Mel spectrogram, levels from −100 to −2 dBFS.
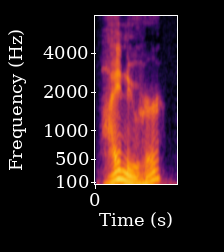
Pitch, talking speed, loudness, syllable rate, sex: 115 Hz, 220 wpm, -18 LUFS, 4.9 syllables/s, male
